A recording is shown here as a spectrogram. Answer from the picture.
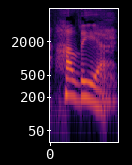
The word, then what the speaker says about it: Halia: Well, I mispronounced the name of your company when we first met. I said Halia, H-A-L-I-A, and I was like, no, it's Halia, which is Hawaiian.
